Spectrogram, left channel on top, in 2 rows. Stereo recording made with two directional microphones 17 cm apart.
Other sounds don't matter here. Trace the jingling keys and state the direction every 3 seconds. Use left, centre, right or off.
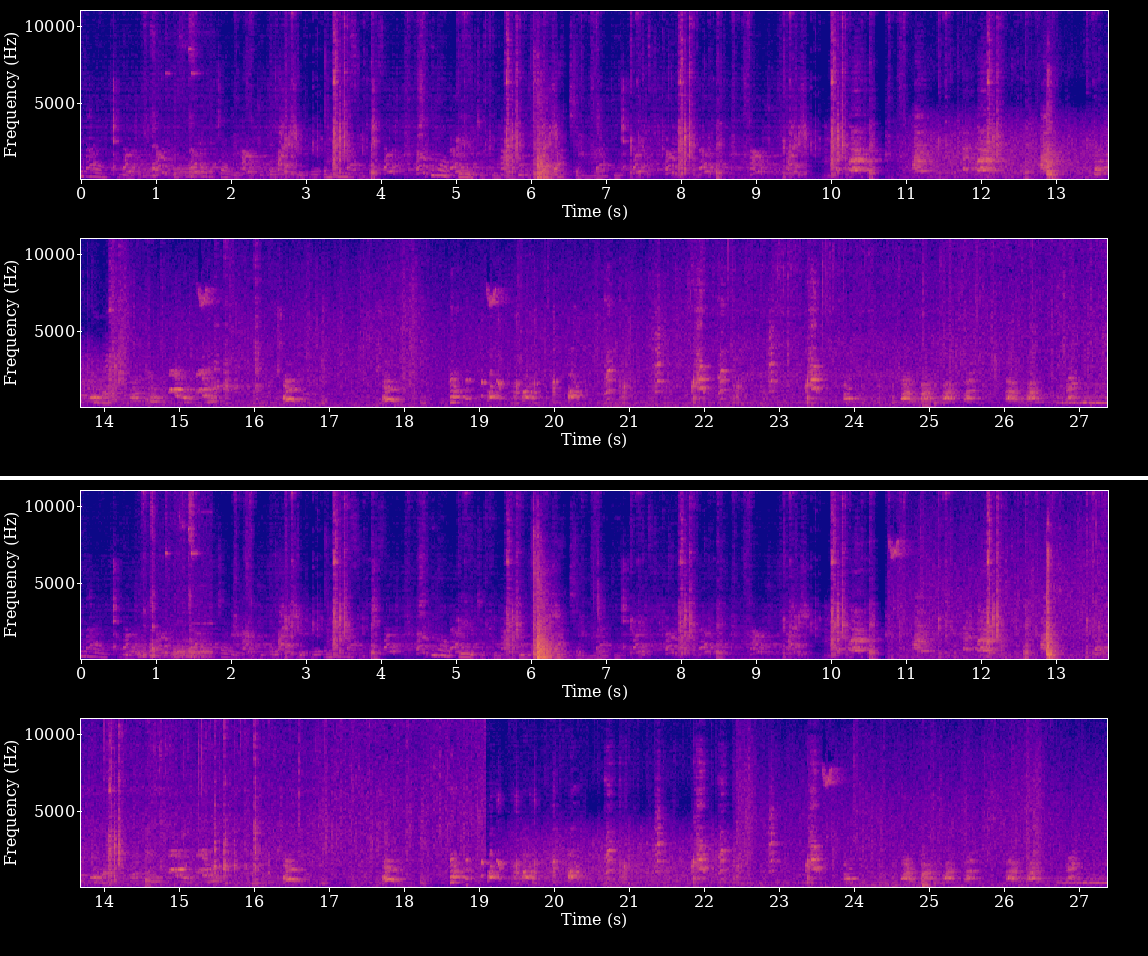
right, left, left, centre, right, right, off, off, off.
